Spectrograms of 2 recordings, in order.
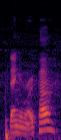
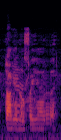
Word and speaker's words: Danganronpa: There is one anime that I want to watch another anime that I want to watch called Danganronpa, I think it's pronounced. Danganronpa, yeah.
